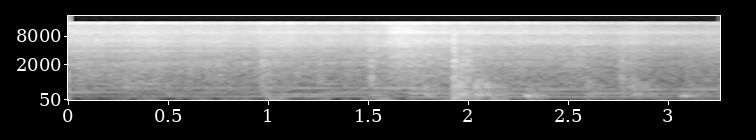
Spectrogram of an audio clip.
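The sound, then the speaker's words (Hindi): Spices frying in a pan with asafoetida added and stirred in: a loud, continuous sizzle with scraping, clattering stir strokes throughout and no voices. “थोड़ा ही भूनना है और अब हम इसमें डालेंगे हींग ये देखिए हींग डालना बहुत ज़रूरी है इन सारी चीज़ों को हमें अच्छे से मिक्स कर लेना है”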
